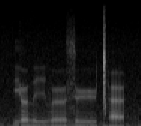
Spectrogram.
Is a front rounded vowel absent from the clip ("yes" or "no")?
no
